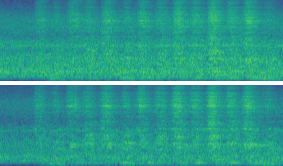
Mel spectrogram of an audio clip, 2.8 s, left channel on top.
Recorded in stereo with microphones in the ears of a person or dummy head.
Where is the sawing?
45° right (ahead or behind), 1.3 m.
